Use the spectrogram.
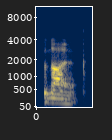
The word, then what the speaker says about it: Vinayak: Yeah, and Vinayak, what's the correct pronunciation of your name, please? Vinayak.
